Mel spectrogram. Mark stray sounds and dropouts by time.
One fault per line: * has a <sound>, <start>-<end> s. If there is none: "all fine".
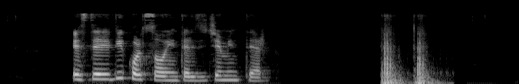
* has a thud, 3.8-4.6 s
